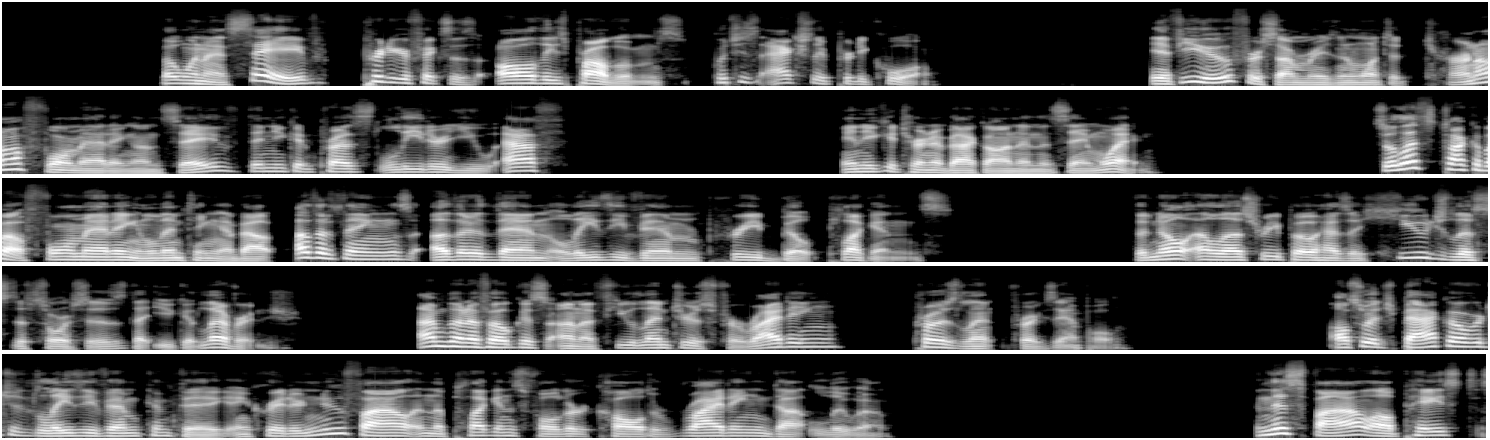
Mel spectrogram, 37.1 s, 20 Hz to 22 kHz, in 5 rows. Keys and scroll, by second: 0.5 Escape, 1.1 shift+;, 1.2 shift+w, 1.8 w, 2.1 Return, 7.5 space, 8.2 u, 9.9 f, 24.1 super+f, 25.4 p, 25.8 e, 31.3-33.7 typing, 32.1 Return, 33.9 Return, 35.0 Return, 36.5 space, 36.6 e.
